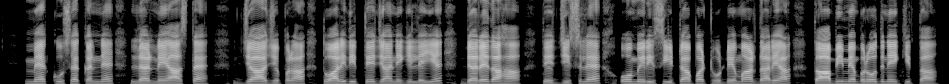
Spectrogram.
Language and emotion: Dogri, fearful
